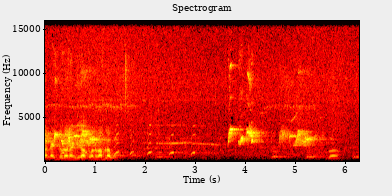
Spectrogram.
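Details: Red-whiskered bulbul used as a decoy during trapping, 4 December 2016, sliding trap: a man speaks at first, then short bright whistled notes and chirps come in scattered bursts, some rising, with quiet gaps between them.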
